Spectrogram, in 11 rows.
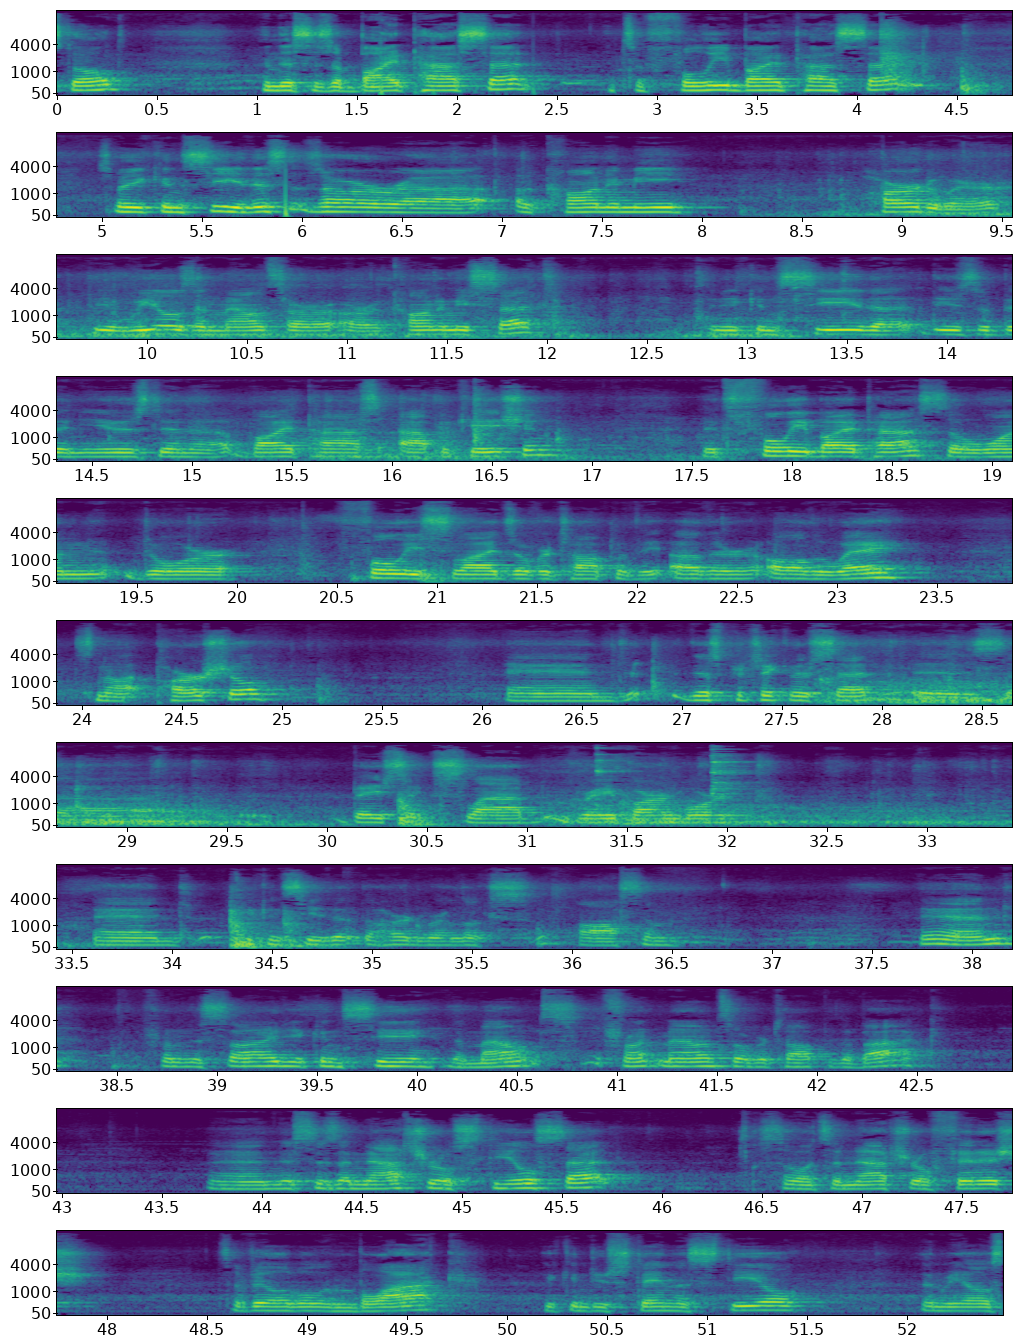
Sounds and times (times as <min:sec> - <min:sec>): Speech: 0:00.0 - 0:04.4, 0:05.0 - 0:08.1, 0:08.7 - 0:25.2, 0:26.1 - 0:32.3, 0:33.6 - 0:42.7, 0:43.7 - 0:48.0, 0:48.6 - 0:52.4
Sliding door: 0:08.2 - 0:19.0, 0:27.3 - 0:33.8.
